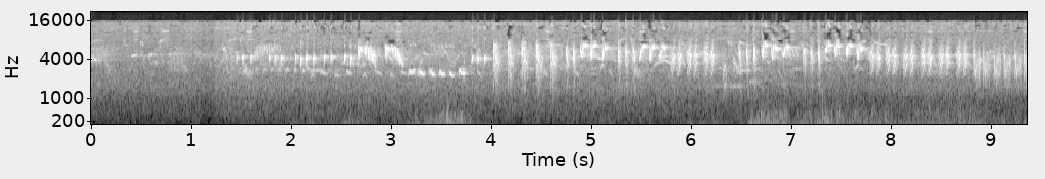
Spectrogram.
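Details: Black-browed reed warbler singing freely in the wild, a varied song opening with warbled phrases and a lower falling whistle, then long runs of rapid, harsh, repeated high notes.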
